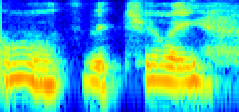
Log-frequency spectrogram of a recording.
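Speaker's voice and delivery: ordinary talk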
